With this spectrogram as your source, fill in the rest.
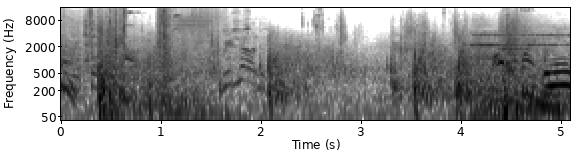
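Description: Gunfire in a shooter video game, bursts of rapid shots and scattered thuds mixed with game effects and voices.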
